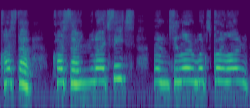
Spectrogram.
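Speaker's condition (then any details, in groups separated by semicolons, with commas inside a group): Cerebral palsy; from birth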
